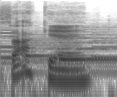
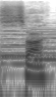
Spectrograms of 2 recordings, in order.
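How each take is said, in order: First: The word begins with a voiced z sound. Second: The word begins with a voiceless s sound. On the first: "this is pronounced as zake" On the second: "the final part of the word is sake"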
